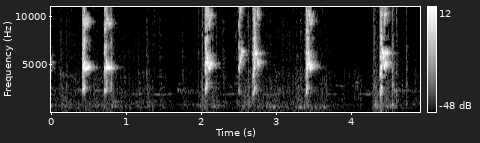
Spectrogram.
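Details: Pet rosy-faced lovebird giving shrill, high chirps, six calls in five seconds, some in quick pairs, with short silent gaps between them.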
